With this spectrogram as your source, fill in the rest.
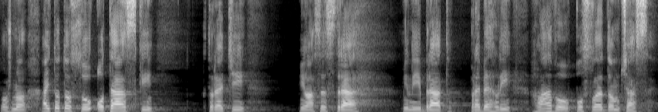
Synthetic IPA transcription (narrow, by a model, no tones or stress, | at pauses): mɔʒnɔajt̪ɔt̪ɔsuːʔɔt̪aːski | kt̪ɔɾɛːci | milasɛst̪ɾa | miliːbɾat̪pɾɛbɛɦli | ɦlaʋɔʊfpɔslɛd̪nɔmt͡ʃasɛ̥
